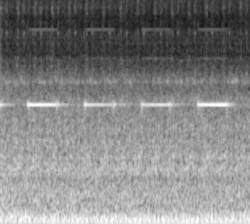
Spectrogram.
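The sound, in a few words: truck being loaded at the port of Mombasa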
